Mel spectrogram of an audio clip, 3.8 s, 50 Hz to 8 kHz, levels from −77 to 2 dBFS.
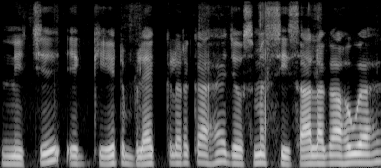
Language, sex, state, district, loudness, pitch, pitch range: Hindi, male, Jharkhand, Deoghar, -19 LUFS, 140 Hz, 130-150 Hz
